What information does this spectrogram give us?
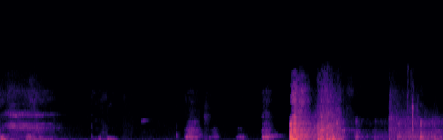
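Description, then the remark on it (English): A dog makes soft, scattered whimpers and short yelps, then lets out a couple of loud, sharp barks, with brief pauses in between. “My dog still wants to be in on the interview.”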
